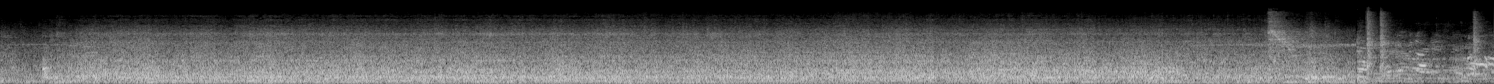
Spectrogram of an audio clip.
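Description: Maurer SkyLoop steel roller coaster train running along its track, a loud steady rush of wheels on steel that starts suddenly about half a second in. A few sharp clicks come near the end.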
